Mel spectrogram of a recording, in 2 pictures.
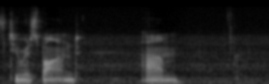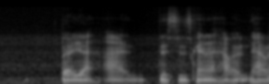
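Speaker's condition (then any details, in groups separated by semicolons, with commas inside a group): Traumatic brain injury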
